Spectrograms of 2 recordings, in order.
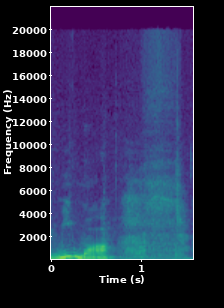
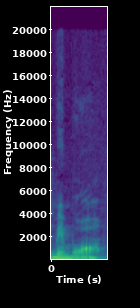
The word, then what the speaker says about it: memoir: The High Priestess knows all, sees all, has all written in her diary, ready to publish in her memoir. And yes, I know it's pronounced memoir if you're writing in the comments.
